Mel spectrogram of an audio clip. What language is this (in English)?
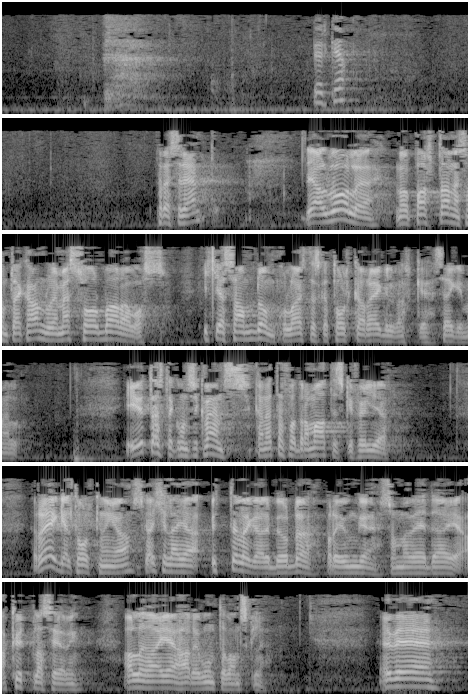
Norwegian Nynorsk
